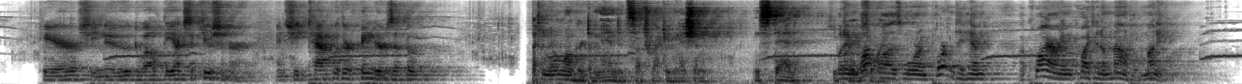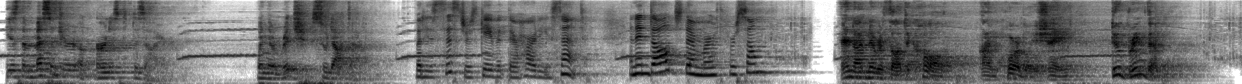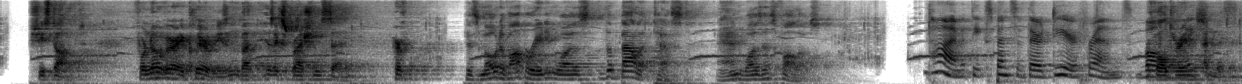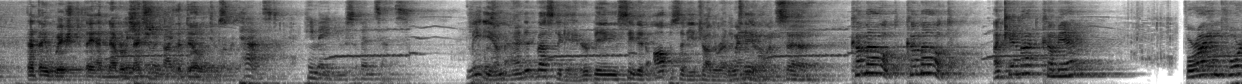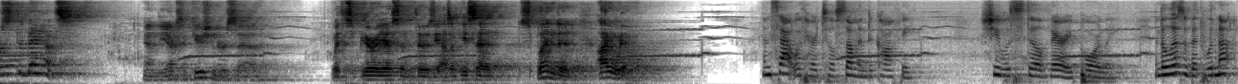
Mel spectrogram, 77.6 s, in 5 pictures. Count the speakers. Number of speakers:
six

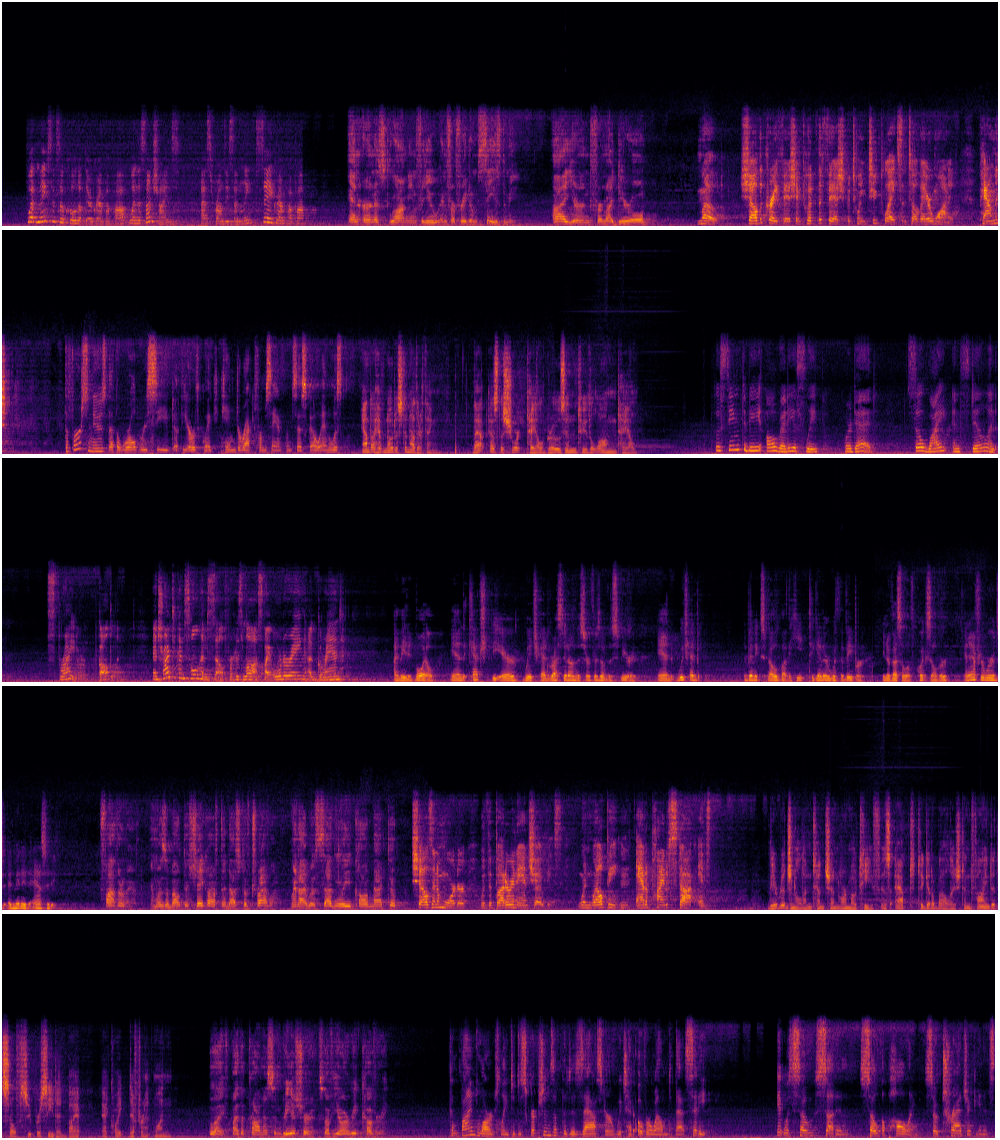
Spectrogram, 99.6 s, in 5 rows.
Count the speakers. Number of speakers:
eight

